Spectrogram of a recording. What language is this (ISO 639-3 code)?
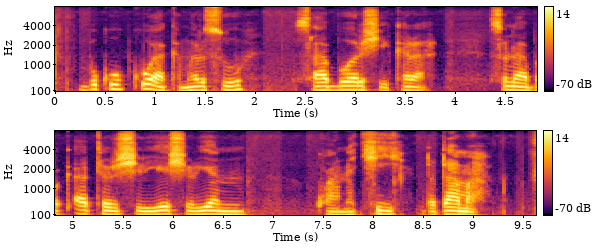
hau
